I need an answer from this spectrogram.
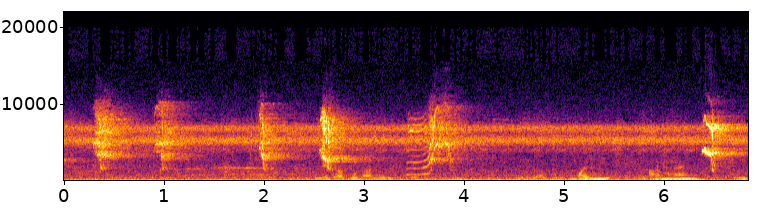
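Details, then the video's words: Baby monkey crying for milk: short, high, sharp squeals that slide steeply downward, five or six in the first four seconds, then fainter lower calls, over a steady high insect drone. "Baby Monkey Cries for Milk"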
